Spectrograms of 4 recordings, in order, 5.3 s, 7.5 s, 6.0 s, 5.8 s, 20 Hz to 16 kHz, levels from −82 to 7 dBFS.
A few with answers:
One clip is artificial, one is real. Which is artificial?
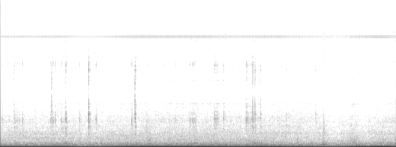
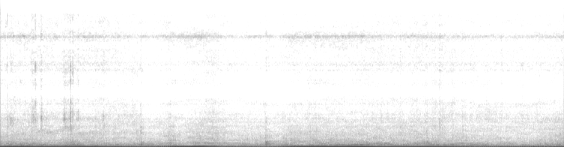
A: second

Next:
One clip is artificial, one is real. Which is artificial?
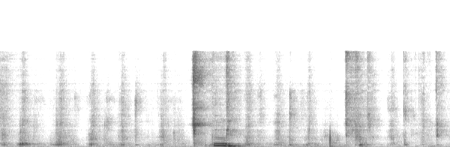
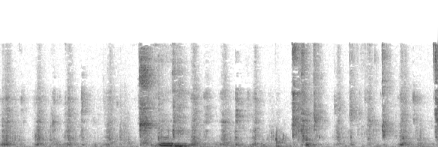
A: first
